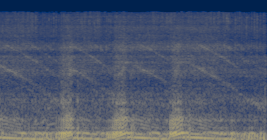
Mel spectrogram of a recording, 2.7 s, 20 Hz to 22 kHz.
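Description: A Triumph Street Triple 675 three-cylinder motorcycle fitted with an aftermarket exhaust revs up close by, three sharp throttle blips rising and falling over a rough, burbling idle.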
